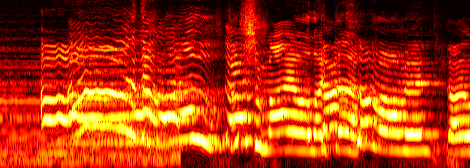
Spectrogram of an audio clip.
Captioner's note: screaming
